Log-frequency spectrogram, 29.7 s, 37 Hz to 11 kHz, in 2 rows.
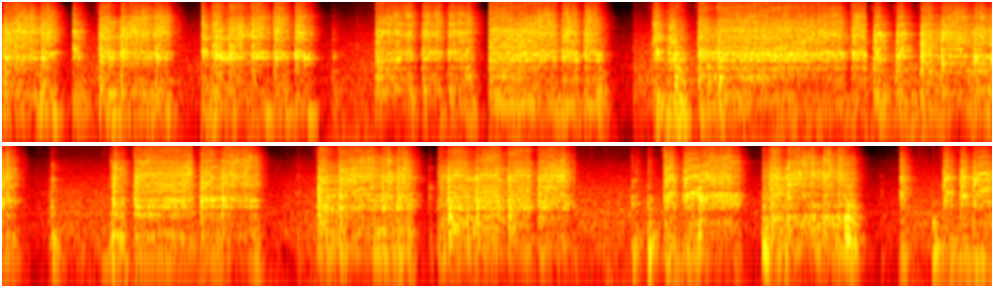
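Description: Cordless impact driver driving wood screws into 2x4 framing lumber, in repeated runs of one to several seconds with short pauses between screws.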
